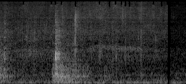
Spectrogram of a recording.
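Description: Onion and green chillies frying in a pan as ginger garlic paste goes in, giving a continuous quiet sizzle with a brief stir or clink partway through.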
